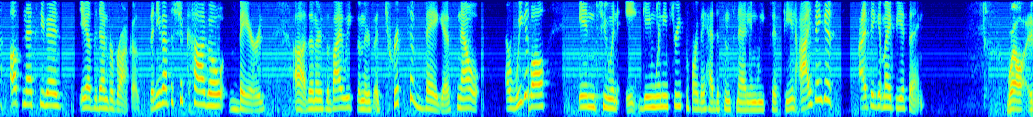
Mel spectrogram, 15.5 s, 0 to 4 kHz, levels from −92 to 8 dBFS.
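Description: A speech recording with computer activity noise running through it. A buzz pulses at around 100 times per second, roughly 25 dB below the speech. It follows the machine's own load on the shared audio ground, not the talking. At 7.92 to 7.94 s, right after "are we going", playback skips ahead. About a second of audio is gone, and the two sides are butted together with no gap. Next comes jitter buffer speed-up. From 8.01 to 8.31 s the speech runs about 12% fast, and from 8.72 to 11.43 s about 11% fast. The pitch stays the same while short pitch-period pieces are cut out, trimming roughly 50 ms and then around 300 ms of backlog. The speech sounds hurried. The call path caps the band at 4 kHz, which fits G.711 mu-law at 64 kbps.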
